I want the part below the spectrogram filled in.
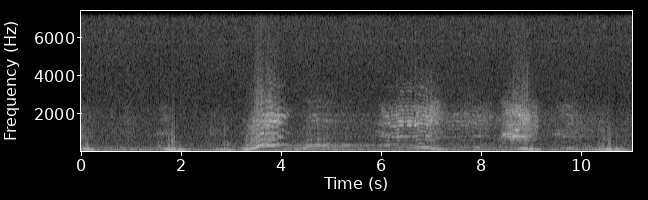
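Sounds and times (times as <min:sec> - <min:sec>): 
steady low rumble: 0:00.0 - 0:11.0
whale moans with harmonic overtones: 0:03.4 - 0:11.0.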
